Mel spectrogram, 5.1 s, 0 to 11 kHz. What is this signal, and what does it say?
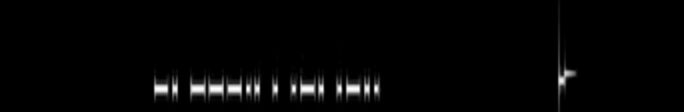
Morse code, heard as a keyed tone, about 36 wpm, 700 Hz. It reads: N8ERL
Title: USA Call Signs - 5 Characters - 3x Character Spacing - 35wpm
